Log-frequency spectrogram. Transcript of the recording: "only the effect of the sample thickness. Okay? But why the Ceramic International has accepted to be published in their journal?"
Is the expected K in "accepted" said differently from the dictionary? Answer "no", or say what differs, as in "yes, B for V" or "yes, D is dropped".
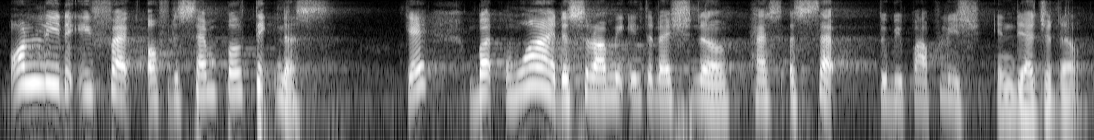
yes, K is dropped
